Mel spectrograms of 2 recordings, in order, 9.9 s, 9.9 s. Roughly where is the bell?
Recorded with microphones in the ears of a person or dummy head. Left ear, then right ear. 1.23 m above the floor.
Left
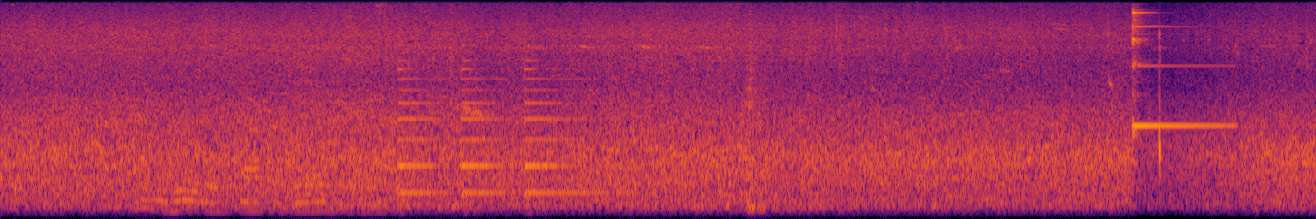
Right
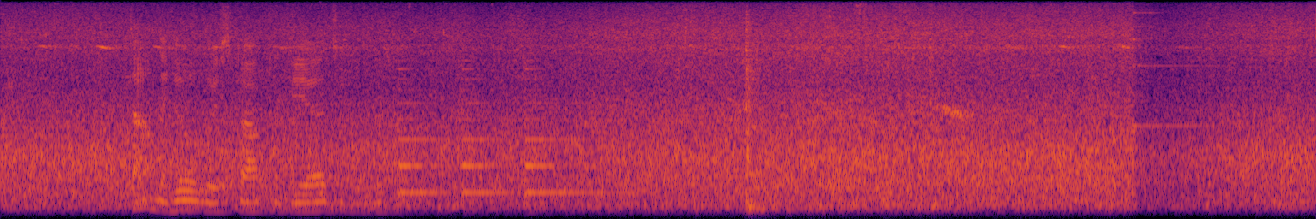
Left.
